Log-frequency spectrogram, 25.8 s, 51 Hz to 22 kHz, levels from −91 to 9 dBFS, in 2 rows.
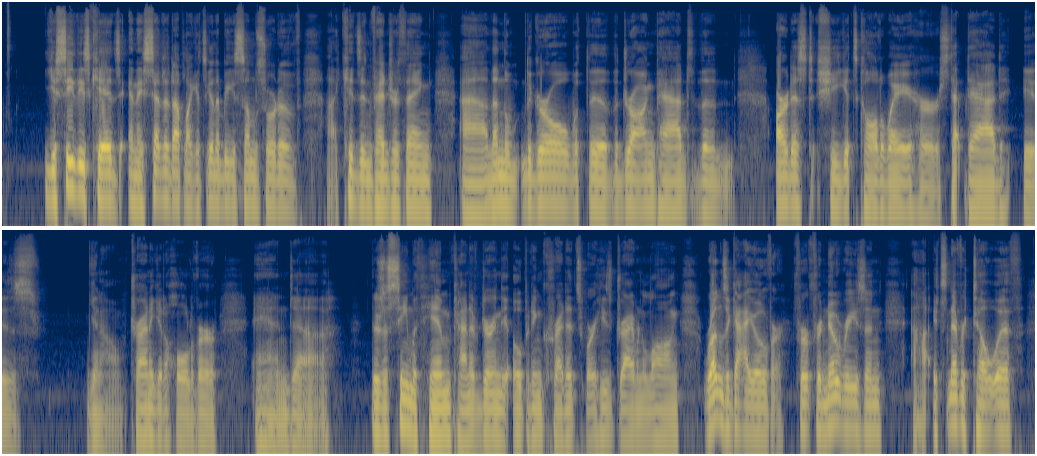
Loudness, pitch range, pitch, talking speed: -17 LUFS, 85-100 Hz, 90 Hz, 185 wpm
